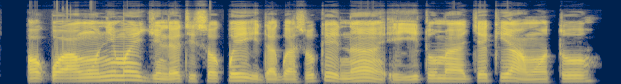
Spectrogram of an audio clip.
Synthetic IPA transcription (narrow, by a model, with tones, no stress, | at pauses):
ɔ˨k͡pɔ˨a˨w̃ɔ̃˧nĩ˦mɔ̃˦i˦˨d͡ʒĩ˨lɛ˨˦ti˧sɔ˧k͡pe˦i˦˨da˨ɡ͡ba˨so˨˦ke˦˨nãː˦˨e˨ji˨˦to˦mãː˦˧d͡ʒɛ˦ki˦a˦˨w̃ɔ̃˧to˦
